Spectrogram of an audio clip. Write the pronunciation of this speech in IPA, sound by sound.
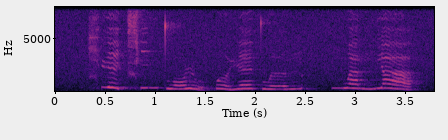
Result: t͡ɕʰɥɛ˥˩t͡ɕʰi˥ŋt̪wɔ˧˥ ɻṵ˨˩pɤ˥˩ ɥɛ˥t̪wə˧˥n | n̪wa˥˧nn̪jä˥˩

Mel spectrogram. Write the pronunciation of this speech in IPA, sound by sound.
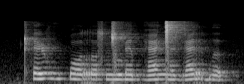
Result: ʈʰɛɭ vuɓɔrɔs ŋ͡ǀuɽɛbʱæŋ͡ǀɛ ɡærbə

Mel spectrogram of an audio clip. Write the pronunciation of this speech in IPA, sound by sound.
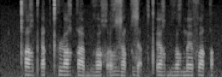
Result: qʰɒ˦ʁpʼe˦q kʰɹɒ˦ʁqɜ˨ bʱɔ˨χo̰˦ʁ zo˨qzḛ˦qtʼɜ˦ʁ bʱo˦ʁmɜ˦ fɒ˦q

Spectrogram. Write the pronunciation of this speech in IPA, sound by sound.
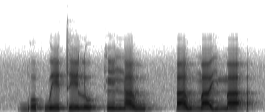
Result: bo˧pwe˧ t̪e˨˩lo˦ʔkẽ˧ŋa˧w | a˦wma˧jma˦ʔ

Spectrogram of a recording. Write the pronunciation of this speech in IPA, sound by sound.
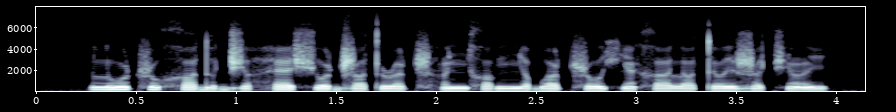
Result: luʈ͡ʂu xʌdʊ d͡ʒəhɛ ʃʊɖ͡ʐʌtɹə ʈ͡ʂʰə̃ɲxʌɡɲɐbʌ ʈ͡ʂʊçɛ̃xɐlʌ tɵi̯ʐət͡ʃə̃i̯

